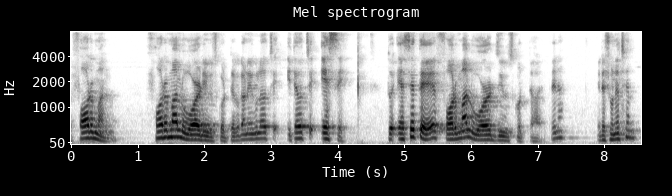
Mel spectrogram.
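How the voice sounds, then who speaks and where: A man's voice: mid-range voice, warm tone. A young man teaching an English class, quizzing his students and mixing English words into his explanations. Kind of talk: classroom lecture.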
